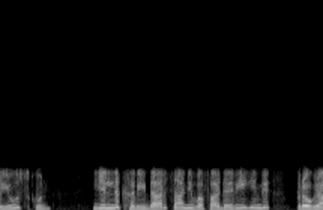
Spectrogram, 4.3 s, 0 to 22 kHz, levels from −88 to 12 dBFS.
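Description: Opus voice compression at a very low rate is squeezing this speech throughout: the encoder appears to be running its SILK linear-prediction coder in narrowband mode, which fits a bitrate around 8 kbps. Nothing survives above about 4.4 kHz, so the voice sounds muffled and boxy, and the coarsely coded excitation leaves it hoarse and faintly robotic, with heavy codec damage from start to finish.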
